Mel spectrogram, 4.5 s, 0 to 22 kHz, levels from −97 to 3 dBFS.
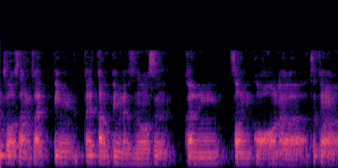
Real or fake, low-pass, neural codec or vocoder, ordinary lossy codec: fake; 7.2 kHz; codec, 16 kHz, 4.8 kbps, FACodec; none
